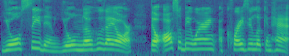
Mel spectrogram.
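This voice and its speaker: A woman's high-pitched voice with an American accent, at a moderate pace. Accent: Southern American, Cajun. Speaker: National Guard recruiter and drill sergeant. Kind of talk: casual talk to camera, advice video. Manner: energetic, friendly.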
